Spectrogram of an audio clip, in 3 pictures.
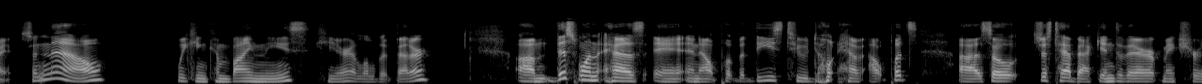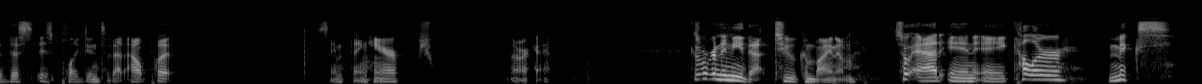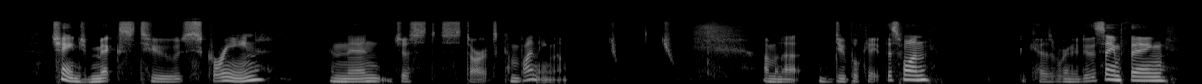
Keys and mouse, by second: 1.8 click, 3.6 click, 5.2 middle click, 9.0 click, 10.5 Tab, 11.9 click, 13.9 Tab, 14.2 click, 14.3 Tab, 15.6 click, 16.8 Tab, 17.5 middle click, 19.6 shift+a, 21.2 a, 23.0 click, 24.2 click, 26.1 click, 28.0 click, 29.9 click, 31.0 click, 34.8 click.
